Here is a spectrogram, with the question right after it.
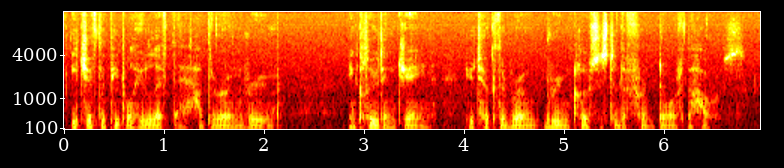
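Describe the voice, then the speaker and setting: Whispering at a moderate pace, a soft-spoken man sounds somewhat breathy. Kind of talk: whispered ASMR horror storytelling. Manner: soft-spoken, whispering.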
